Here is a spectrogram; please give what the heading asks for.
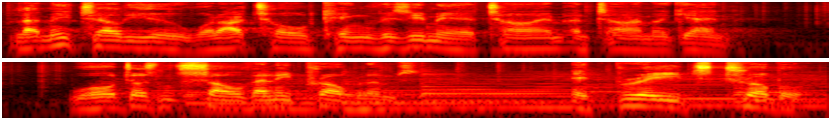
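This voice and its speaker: An actor playing a cunning, middle-aged ex-spymaster turned crime boss in a video game, gruff and blunt, with a wry, salty tongue. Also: male voice, low voice, unhurried. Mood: measured, wry. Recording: reverberant hall, music behind.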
